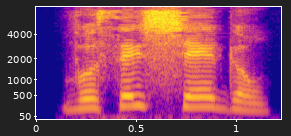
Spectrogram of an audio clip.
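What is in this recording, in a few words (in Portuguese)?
"vocês chegam", Portuguese; portugues/verbos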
